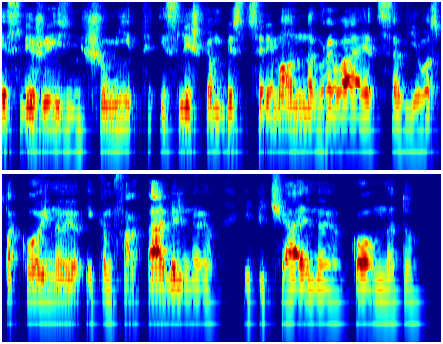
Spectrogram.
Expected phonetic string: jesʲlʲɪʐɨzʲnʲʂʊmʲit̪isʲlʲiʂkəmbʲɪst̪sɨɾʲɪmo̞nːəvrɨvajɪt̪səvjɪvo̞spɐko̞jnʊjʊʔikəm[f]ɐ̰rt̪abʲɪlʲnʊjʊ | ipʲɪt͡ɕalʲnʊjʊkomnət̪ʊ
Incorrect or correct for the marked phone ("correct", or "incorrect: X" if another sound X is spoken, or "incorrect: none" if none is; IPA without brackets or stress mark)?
correct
